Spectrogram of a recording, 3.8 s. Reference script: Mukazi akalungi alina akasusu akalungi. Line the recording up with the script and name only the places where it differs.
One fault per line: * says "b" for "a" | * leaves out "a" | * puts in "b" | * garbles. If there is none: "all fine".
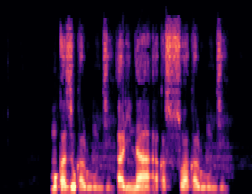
all fine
